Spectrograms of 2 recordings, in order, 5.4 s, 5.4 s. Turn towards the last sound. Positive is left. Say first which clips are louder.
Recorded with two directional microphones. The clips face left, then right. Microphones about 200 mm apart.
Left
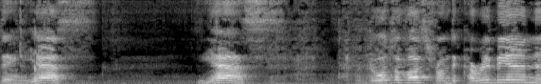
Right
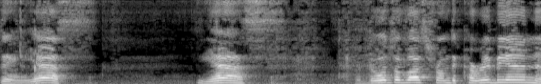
# right 7 dB
turn(degrees=-45)  # may be behind; listen again after turning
